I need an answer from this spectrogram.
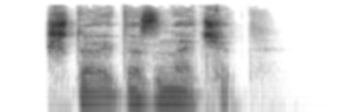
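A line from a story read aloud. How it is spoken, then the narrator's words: Icy question. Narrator (Russian): ледяным тоном спросила Илайн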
